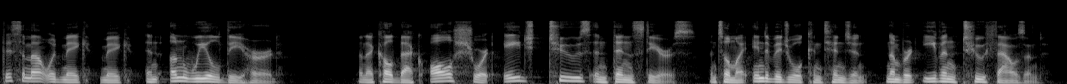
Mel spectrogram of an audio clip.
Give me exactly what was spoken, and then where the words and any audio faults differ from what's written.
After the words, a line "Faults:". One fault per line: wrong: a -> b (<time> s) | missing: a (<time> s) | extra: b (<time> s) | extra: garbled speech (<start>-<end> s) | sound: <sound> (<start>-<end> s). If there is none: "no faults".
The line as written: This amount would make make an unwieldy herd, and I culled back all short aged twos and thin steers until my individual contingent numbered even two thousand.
This amount would make make an unwieldy herd, and I culled back all short aged twos and thin steers until my individual contingent numbered even two thousand.
Faults:
no faults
